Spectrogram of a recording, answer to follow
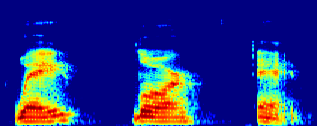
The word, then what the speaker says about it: Ouelhore: this written on it: W-A-Y dash L-O-R-E dash E-H. Her name, phonetically, Way Lore A.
